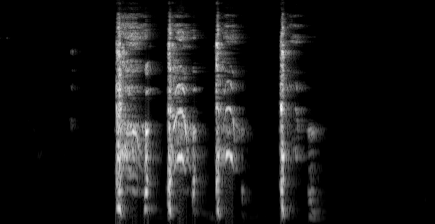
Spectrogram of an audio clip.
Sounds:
Cough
